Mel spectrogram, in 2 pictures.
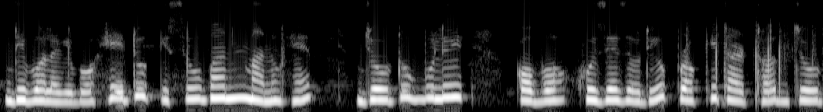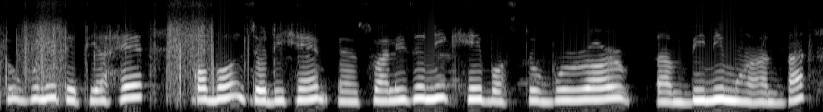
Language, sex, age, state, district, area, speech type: Assamese, female, 18-30, Assam, Dhemaji, rural, spontaneous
